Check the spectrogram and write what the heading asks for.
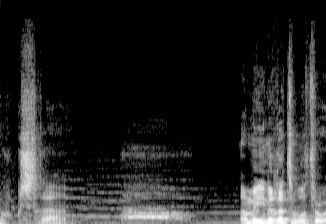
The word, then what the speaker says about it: Hoekstra: Hoekstra? Hoekstra is That's how you pronounce that. Okay, I think. Hoekstra.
